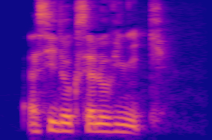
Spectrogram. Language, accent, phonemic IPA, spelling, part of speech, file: French, France, /a.sid ɔk.sa.lɔ.vi.nik/, acide oxalovinique, noun, LL-Q150 (fra)-acide oxalovinique.wav
- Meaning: oxalovinic acid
